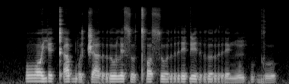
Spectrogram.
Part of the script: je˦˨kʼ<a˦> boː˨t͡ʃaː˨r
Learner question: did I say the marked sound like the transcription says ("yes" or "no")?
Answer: yes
